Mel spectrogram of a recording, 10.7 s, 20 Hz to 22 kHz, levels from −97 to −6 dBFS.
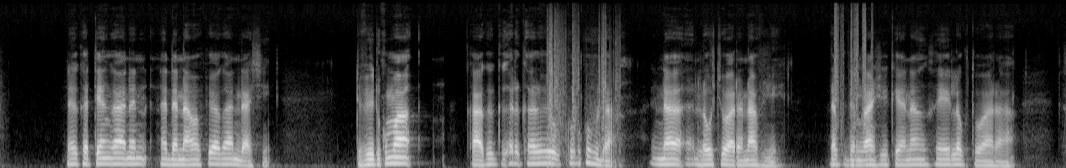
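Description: Loose connector crackle breaks into the speech twice, first from 5.48 to 6.21 s and again from 8.35 to 8.73 s. A worn or dirty contact somewhere in the signal path is intermittently losing touch, so the audio is chopped on and off many times in quick succession. The result is an uneven burst of scratchy crackle laid over the voice, lasting about 0.7 s the first time and under 0.4 s the second.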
